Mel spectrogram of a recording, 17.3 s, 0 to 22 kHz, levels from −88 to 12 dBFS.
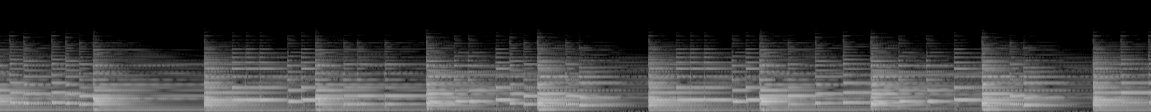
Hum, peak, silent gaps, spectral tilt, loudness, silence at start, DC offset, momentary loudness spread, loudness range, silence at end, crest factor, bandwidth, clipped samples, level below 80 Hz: none; -2 dBFS; none; -9.5 dB/octave; -21 LUFS; 0 s; under 0.1%; 11 LU; 2 LU; 0 s; 18 dB; 6.2 kHz; under 0.1%; -50 dBFS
